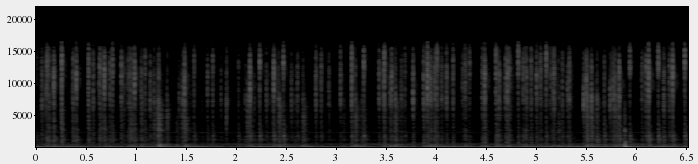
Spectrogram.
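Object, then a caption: Glass tabletop tapped with fingernails. Long acrylic nails tap and scratch across a flat glass tabletop made of a solid sheet, with the hands staying on the table and not touching the mic. It produces a dense, continuous stream of quick, sharp clicks with bright, crisp highs and very little ring after each tap.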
